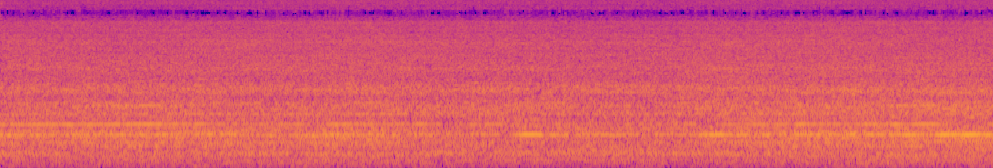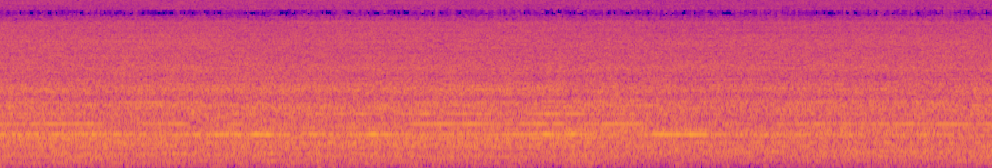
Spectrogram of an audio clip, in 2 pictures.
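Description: Steady, loud blowing of a hair dryer used with a round brush on a short, wispy haircut, running unbroken for about twenty seconds.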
